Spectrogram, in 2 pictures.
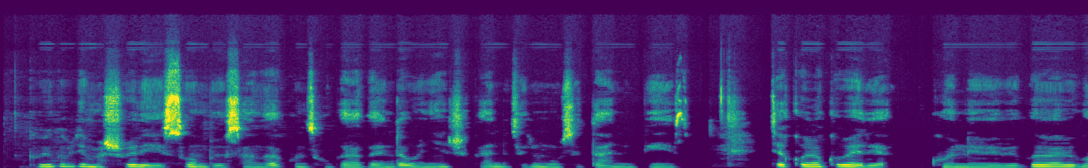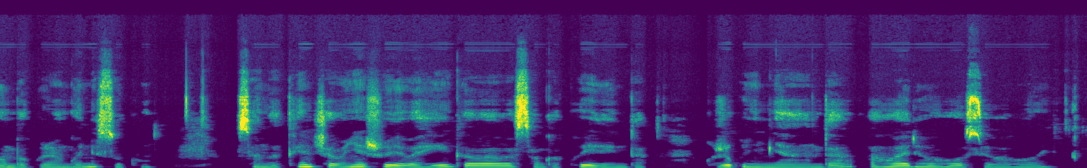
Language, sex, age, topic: Kinyarwanda, female, 18-24, education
